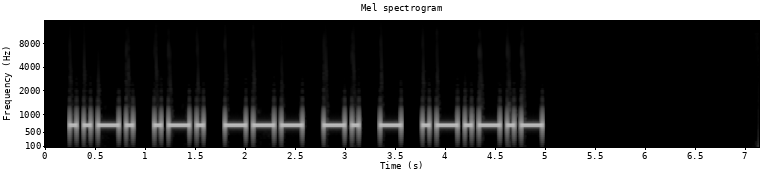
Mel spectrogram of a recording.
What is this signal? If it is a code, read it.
Morse code, heard as a keyed tone, about 17 wpm, 700 Hz. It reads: FRONT.
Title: Sentences from Top 1000 Words - Review Part 2 - 17wpm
